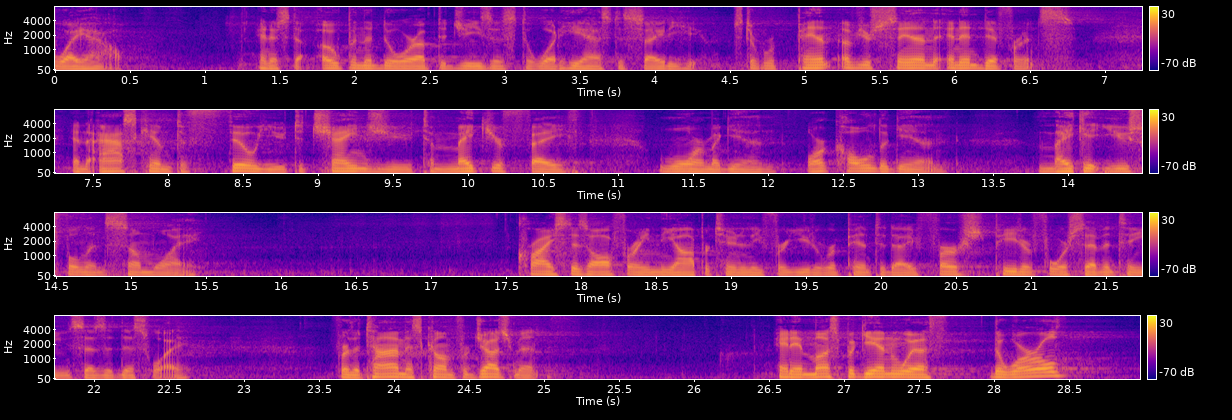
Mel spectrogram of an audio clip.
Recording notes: Recorded Live at Brookwood Church.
